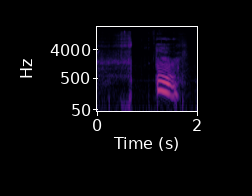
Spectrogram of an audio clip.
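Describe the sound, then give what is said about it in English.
A short slurping sip of coffee from a cup, then a brief pause and a satisfied, falling vocal sigh of relief. Otherwise quiet. “Oh, let's take a sip of coffee before I continue.”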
